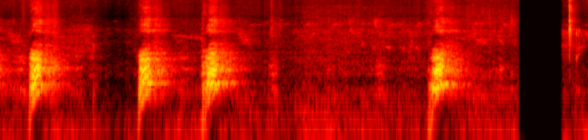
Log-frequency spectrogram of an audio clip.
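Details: Leo, a pet German Shepherd playing with and chewing a new pipe toy, barks four times in an uneven run of abrupt, punchy woofs, with short pauses between them and a faint low background hum.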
